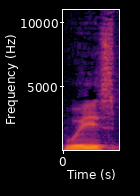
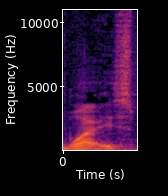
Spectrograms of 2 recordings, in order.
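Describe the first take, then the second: First: The name is said the family's American way. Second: The name is said the usual German way. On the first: This is how the family said their name. "I don't know why they uh, pronounced it Weiss" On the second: This is how it would usually be said in Germany. "mostly would be in Germany would be Weiss"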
